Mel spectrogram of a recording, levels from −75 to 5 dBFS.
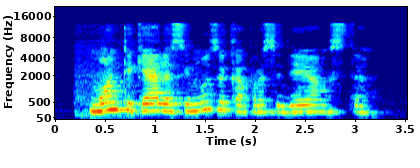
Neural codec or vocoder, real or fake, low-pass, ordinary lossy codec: none; real; 19.8 kHz; AAC, 32 kbps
